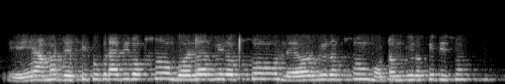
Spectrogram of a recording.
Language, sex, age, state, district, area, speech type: Odia, male, 45-60, Odisha, Boudh, rural, conversation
